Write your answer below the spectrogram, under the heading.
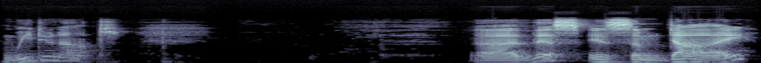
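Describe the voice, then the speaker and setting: Man, game walkthrough commentary, gravelly fry, measured and hesitant, dry asides, dull lo-fi recording. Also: medium pitch, big pitch swings, fairly bright tone. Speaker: video game walkthrough host. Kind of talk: casual let's play commentary.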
